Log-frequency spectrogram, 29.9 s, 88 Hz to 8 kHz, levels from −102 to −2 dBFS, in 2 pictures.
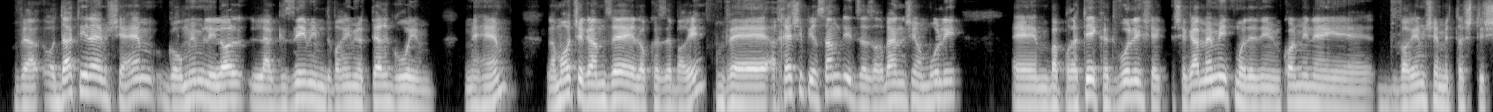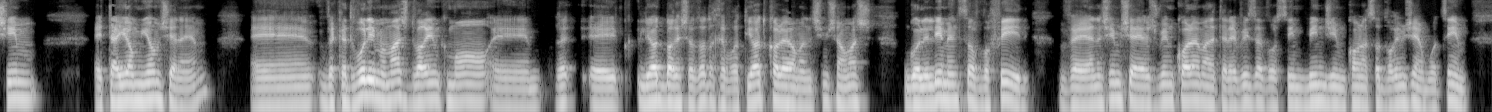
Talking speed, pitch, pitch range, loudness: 140 wpm, 130 Hz, 120-140 Hz, -19 LUFS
